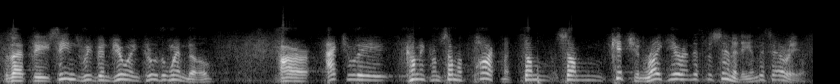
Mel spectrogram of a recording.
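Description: An actor playing a polite, earnest TV announcer in 1950s live drama, formal and measured with hesitations. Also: male voice, high voice, animated. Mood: puzzled, probing. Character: polite, earnest television announcer puzzled by mystery. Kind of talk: 1950s live TV presenter acting. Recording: dull 1950s TV audio, faint noise.

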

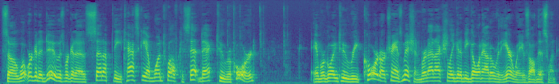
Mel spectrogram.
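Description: A man's voice: mid-range voice, animated, normal speed, darkish tone. A middle-aged man, narrating a casual hands-on tutorial in a plain-spoken, step-by-step way. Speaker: host of a vintage electronics channel, amateur radio hobbyist.

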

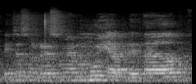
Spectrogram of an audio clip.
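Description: A man's voice: high-pitched, completely flat delivery, fairly quick. A man introduces a guest, hesitating with many fillers. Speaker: host, interviewer. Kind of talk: presenting a guest. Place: classroom. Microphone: far camera. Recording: echoey classroom from far off, loud noise.

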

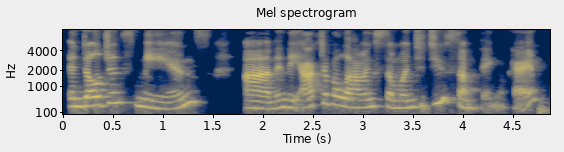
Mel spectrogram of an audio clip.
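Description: Lady teacher reading a kids book out loud, kinda high bright voice, explains stuff simply. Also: lively intonation, moderate pace, slightly rough. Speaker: first grade teacher. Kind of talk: storybook read-aloud with vocabulary explanations.

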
